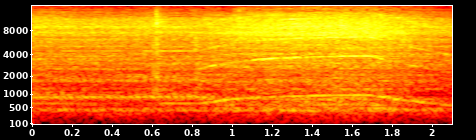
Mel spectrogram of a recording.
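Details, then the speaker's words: Ultenic U10 cordless vacuum, finger removed from the inlet after triggering the infrared dust sensor: high motor whine holds, then its pitch drops smoothly as the motor slows back to normal speed and the LED returns to green. "Là, j'ai enlevé mon doigt et il ralentit et il repasse au vert."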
